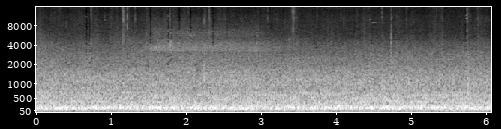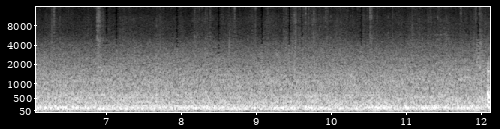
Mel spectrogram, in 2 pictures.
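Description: Steady road traffic noise from cars and a bus on a busy city street, with a faint high whine for a moment about two seconds in.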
